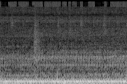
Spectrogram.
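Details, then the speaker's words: Dodge SRT (Magnum/Charger) just after water pump replacement and belt refit, before antifreeze top-up and warm-up: smooth, even idle with steady low hum and no belt squeal or chirp; belt drive sounds healthy. "belt smooth belt good put some antifreeze in here it's time to let it warm up"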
